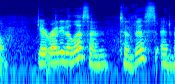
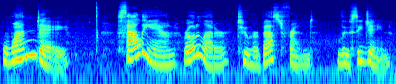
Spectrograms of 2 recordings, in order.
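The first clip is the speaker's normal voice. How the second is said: lively storybook read-aloud with playful sound words; reading to children; 3 dB louder than usual. A narrator's reading. Teacher reading a picture book to children, lively and playful. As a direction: read it out to a group of kids, bouncing along.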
